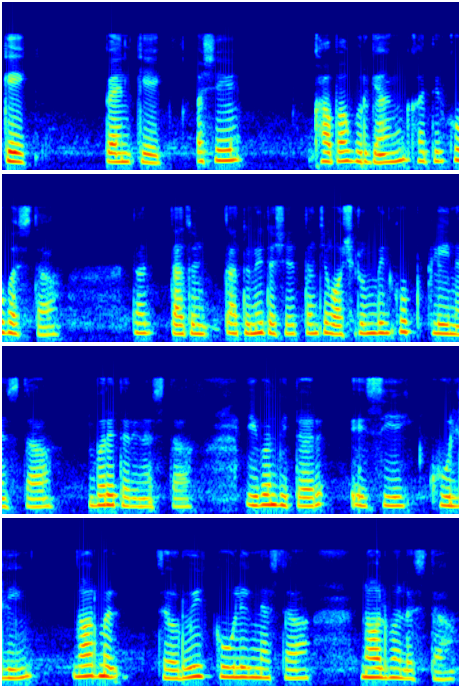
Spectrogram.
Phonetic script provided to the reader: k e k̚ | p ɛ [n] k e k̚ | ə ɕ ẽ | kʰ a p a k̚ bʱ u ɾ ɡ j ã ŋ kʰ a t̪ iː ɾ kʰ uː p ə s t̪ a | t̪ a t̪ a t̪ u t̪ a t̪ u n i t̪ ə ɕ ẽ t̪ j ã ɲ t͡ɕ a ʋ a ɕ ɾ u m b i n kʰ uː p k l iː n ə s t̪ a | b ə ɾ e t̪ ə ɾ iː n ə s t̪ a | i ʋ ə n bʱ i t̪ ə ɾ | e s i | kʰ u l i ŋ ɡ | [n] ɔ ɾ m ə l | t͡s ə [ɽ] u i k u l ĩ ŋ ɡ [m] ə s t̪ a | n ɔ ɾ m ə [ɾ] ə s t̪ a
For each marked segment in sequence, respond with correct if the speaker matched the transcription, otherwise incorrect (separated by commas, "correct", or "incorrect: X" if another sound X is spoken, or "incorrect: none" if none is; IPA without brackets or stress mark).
correct, correct, correct, incorrect: n, incorrect: l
